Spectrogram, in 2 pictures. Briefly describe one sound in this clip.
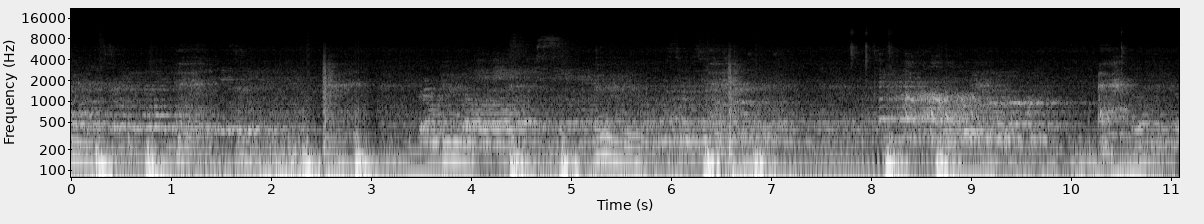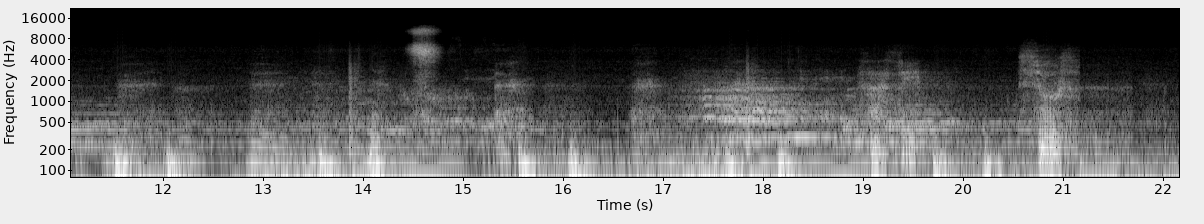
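Footsteps thud steadily on hard ground and wooden boards.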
